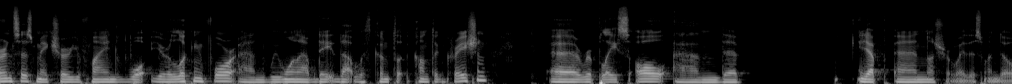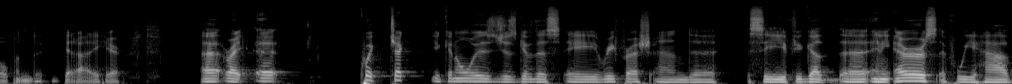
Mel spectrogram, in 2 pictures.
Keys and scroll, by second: 1.3 ctrl+v, 11.8 ctrl+s.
